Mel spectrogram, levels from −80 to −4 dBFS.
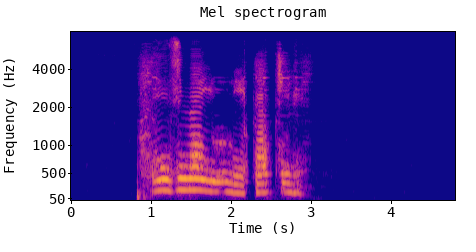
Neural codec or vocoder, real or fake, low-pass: codec, 44.1 kHz, 1.7 kbps, Pupu-Codec; fake; 7.2 kHz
